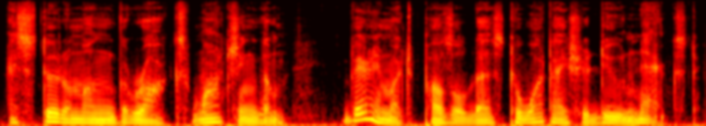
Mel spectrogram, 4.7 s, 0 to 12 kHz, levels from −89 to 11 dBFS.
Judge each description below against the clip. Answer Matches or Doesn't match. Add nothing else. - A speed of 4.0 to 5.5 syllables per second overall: Matches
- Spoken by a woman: Doesn't match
